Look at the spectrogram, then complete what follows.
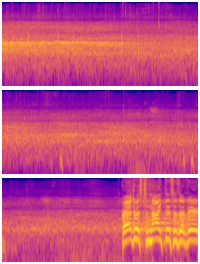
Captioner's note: cheering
